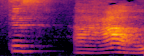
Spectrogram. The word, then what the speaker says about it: تسعة: This is also a little tricky to pronounce because it has the عين. تسعة with the A. تسعة. Here, you can see it. It becomes تسع.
